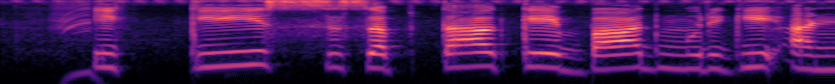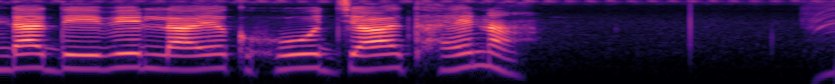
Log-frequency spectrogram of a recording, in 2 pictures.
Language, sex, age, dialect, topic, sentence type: Bhojpuri, female, 18-24, Northern, agriculture, statement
